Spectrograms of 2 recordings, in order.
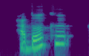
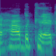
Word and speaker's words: Habakkuk: I always mispronounce it, even though I know it's that. It's like Habakkuk. Yeah, Habakkuk.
